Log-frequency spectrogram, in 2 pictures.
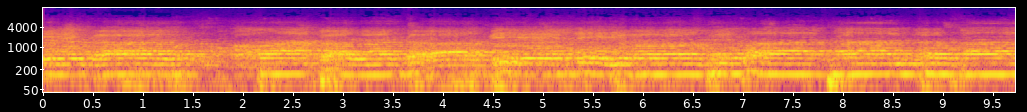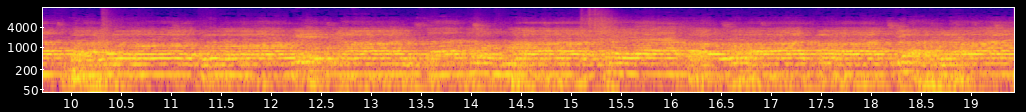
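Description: A group of Thai Buddhist monks chanting Pali verses in unison, a continuous, steady group recitation picked up through a microphone and amplified.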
